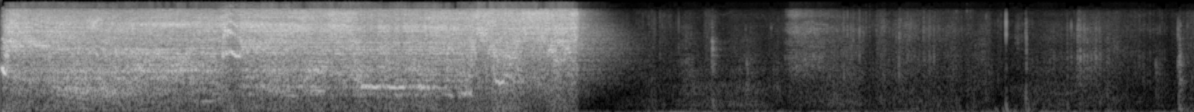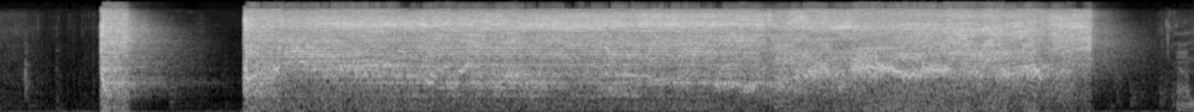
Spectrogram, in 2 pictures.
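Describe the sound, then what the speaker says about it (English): An air compressor nozzle blasts air into a mold to release ballistics gel, two long loud hissing bursts with a quieter gap of faint handling noises between them. "grab an air compressor, and stick it in there"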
